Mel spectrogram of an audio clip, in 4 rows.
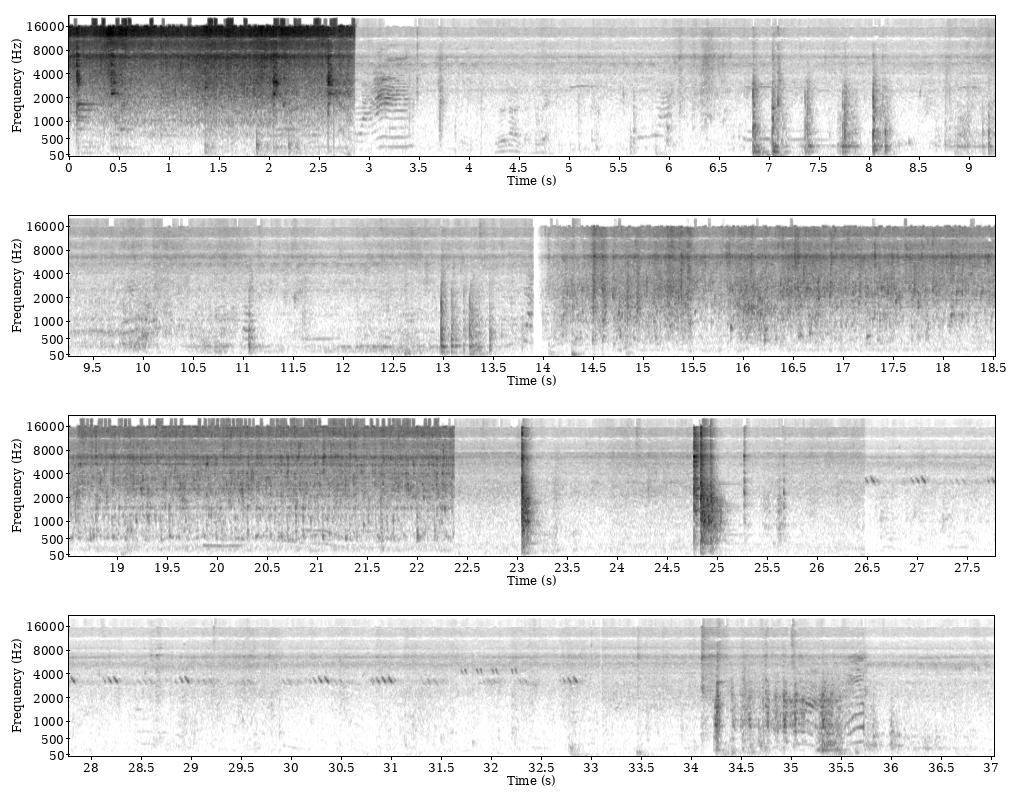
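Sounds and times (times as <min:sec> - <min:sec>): water running: 0:00.0 - 0:02.9, 0:10.0 - 0:22.4.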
